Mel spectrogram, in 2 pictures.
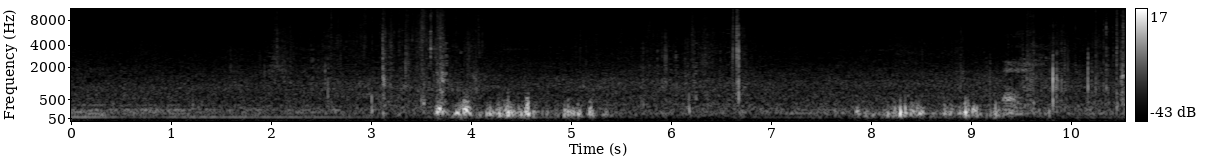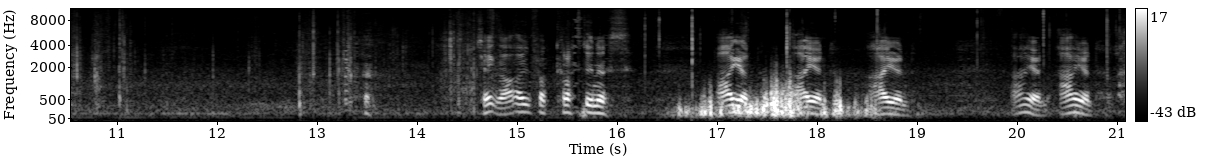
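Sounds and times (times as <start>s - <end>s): rope rustling and scuffing: 1.6s - 7.0s, 8.8s - 15.3s
boots shifting on concrete: 2.0s - 4.2s, 8.8s - 15.0s.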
